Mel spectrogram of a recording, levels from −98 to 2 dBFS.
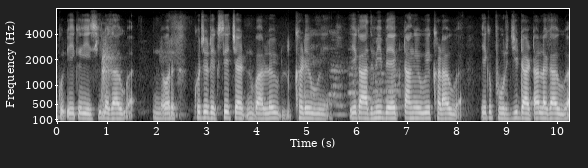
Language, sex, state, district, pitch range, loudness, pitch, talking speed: Hindi, male, Uttar Pradesh, Budaun, 130-140 Hz, -20 LUFS, 140 Hz, 140 wpm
